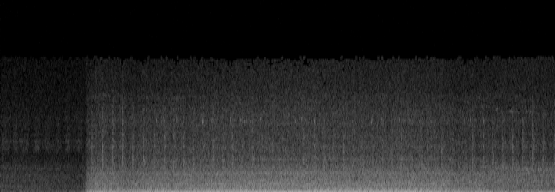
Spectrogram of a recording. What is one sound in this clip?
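Tank tracks clank and squeak close by.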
